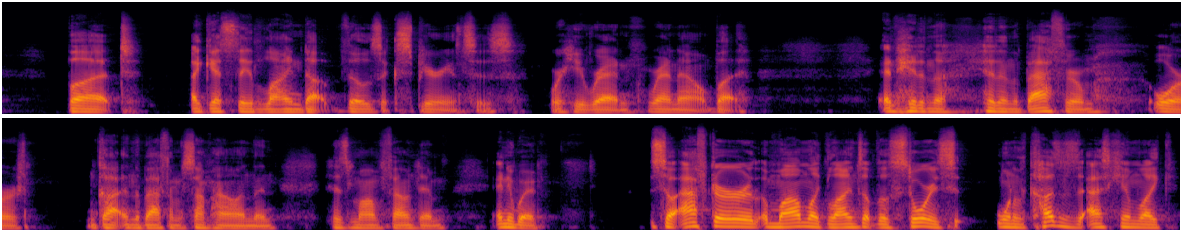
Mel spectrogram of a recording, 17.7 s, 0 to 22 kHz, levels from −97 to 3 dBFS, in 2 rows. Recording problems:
none

